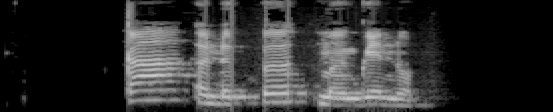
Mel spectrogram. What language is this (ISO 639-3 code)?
nla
